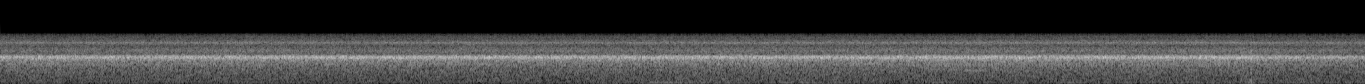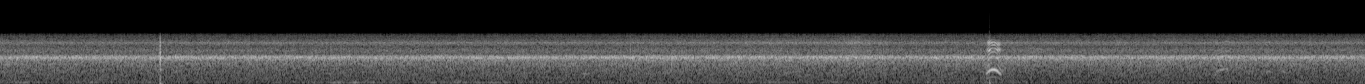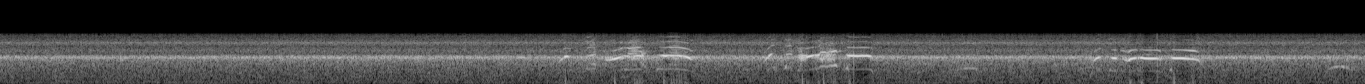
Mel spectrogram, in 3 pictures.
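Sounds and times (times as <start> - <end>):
rushing water roar: 0.0 - 40.9
person calling out: 23.5 - 23.8, 38.3 - 39.4.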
